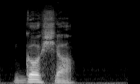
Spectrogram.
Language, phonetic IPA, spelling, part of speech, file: Polish, [ˈɡɔɕa], Gosia, proper noun, Pl-Gosia.ogg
